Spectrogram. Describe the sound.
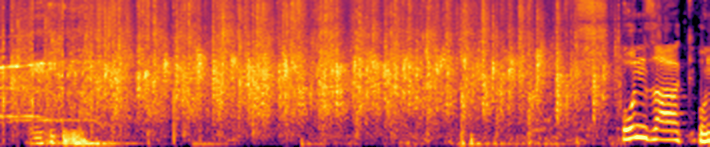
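A crowd applauds loudly and steadily for several seconds for a man called to the front, dense clapping filling the space, with a tonal hum underneath and a voice breaking in near the end.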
